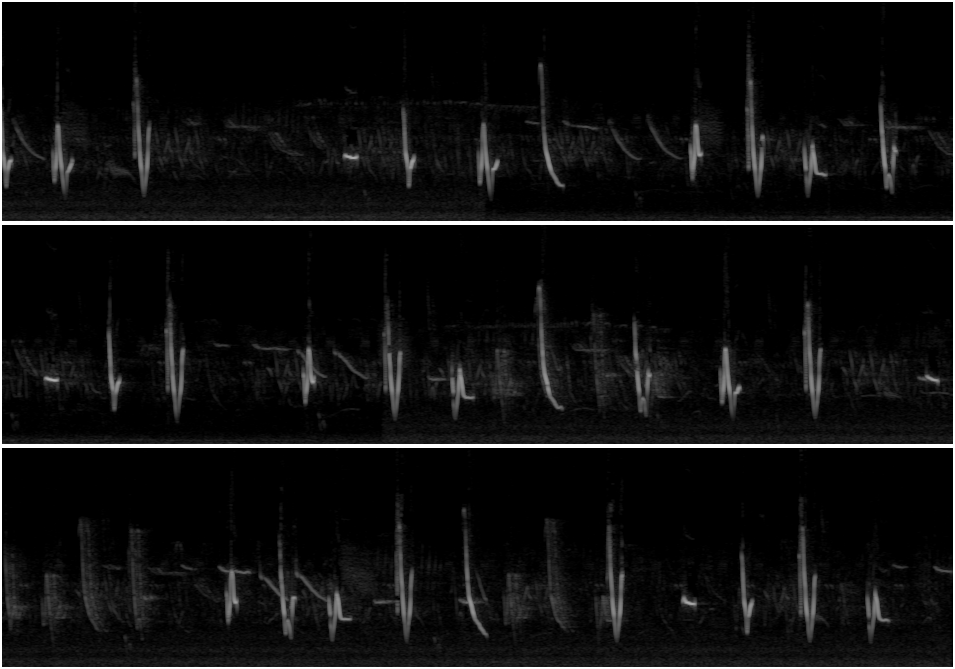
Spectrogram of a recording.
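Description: Common diuca finch (Diuca diuca) singing: a continuous run of short, sharp, high notes, many of them quick downward slurs, about two a second.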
